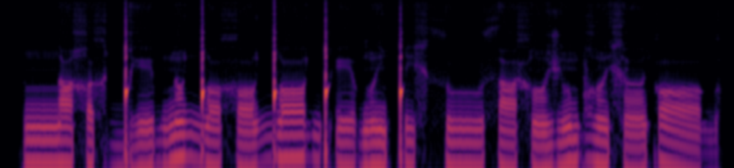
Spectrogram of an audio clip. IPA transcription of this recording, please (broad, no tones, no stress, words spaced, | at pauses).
nːɑχʊxɡ͡ǃɪːbnɔ̃ ŋ͡ǃɔxɔŋ͡ǃɔː ǃʼɪːɡʷĩǃix θuː θɑxɔ̃ʒũb ʁʷĩxɑ̃kɔːɡ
